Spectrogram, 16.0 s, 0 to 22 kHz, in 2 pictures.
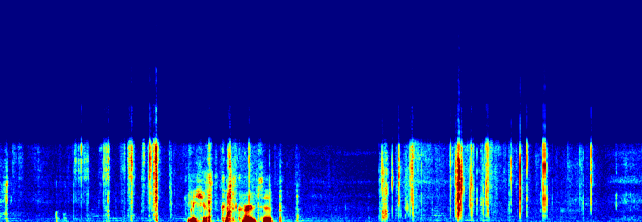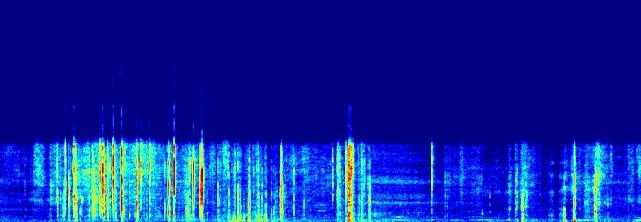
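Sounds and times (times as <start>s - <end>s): wrapper tearing and crinkling: 0.9s - 2.6s, 4.8s - 7.4s, 8.6s - 12.7s
sharp wrapper snap: 1.0s - 2.6s.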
